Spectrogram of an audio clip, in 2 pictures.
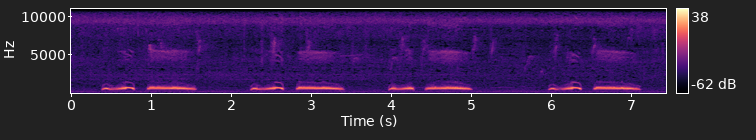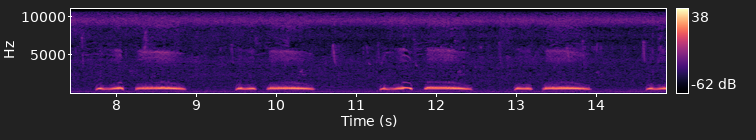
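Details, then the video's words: Spotted dove call used to lure birds for trapping, a steady cycle of phrases: one or two upward-hooked short coos followed by a longer even coo, repeated about every two seconds over faint hum. "Suara Burung Tekukur kuk 1"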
